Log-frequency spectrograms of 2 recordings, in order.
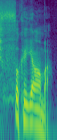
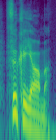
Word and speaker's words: Fukuyama: mispronounce his name now Francis fukayama pardon fukuyama Francis fukuyama uh who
